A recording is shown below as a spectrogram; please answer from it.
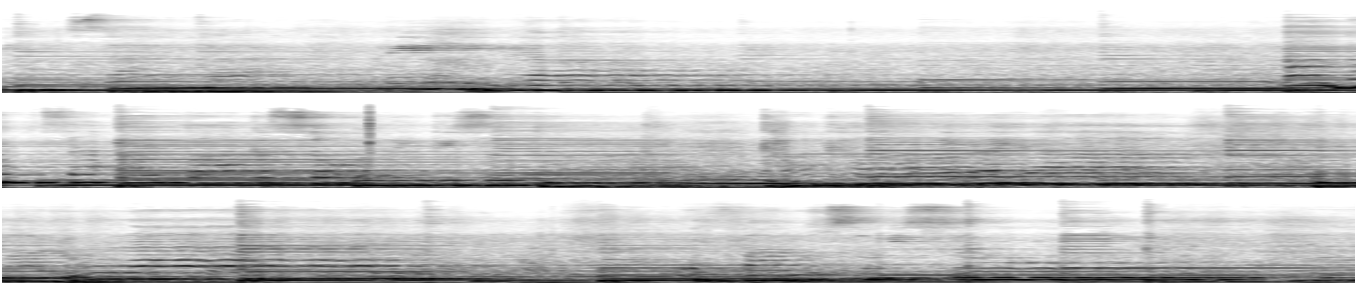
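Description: Live band music: a woman singing over acoustic guitar with sustained bass notes underneath.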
